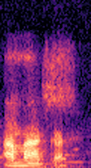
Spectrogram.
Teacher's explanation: Por ejemplo, en la palabra hamaca, El acento prosódico se encuentra en la sílaba ma.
